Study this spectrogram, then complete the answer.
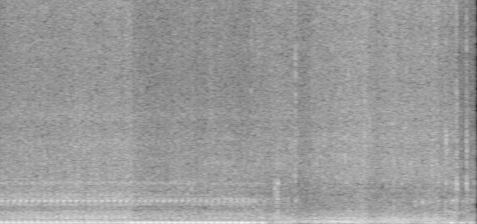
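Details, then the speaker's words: Yamaha Aerox scooter, original bearings judged safe despite earlier oil-seizure marks: smooth, even idle that rises cleanly when revved and settles back with no rattle; normal idle and revving. "Kalau menurut saya sih udah aman cuma ini emang awalnya tadinya bekas kelat oli Bang ya"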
